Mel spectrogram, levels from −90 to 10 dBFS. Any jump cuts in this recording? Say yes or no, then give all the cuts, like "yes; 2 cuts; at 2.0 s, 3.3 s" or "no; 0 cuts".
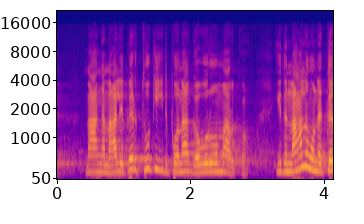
no; 0 cuts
